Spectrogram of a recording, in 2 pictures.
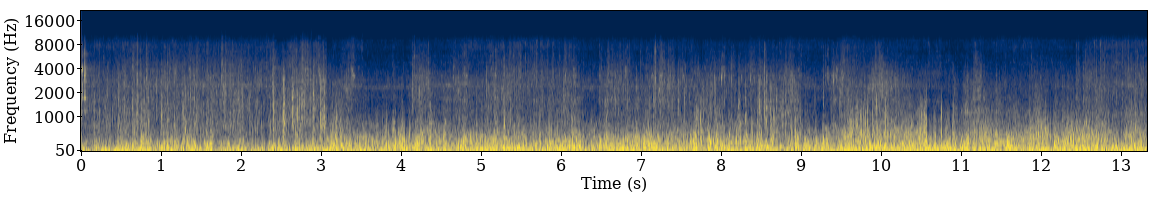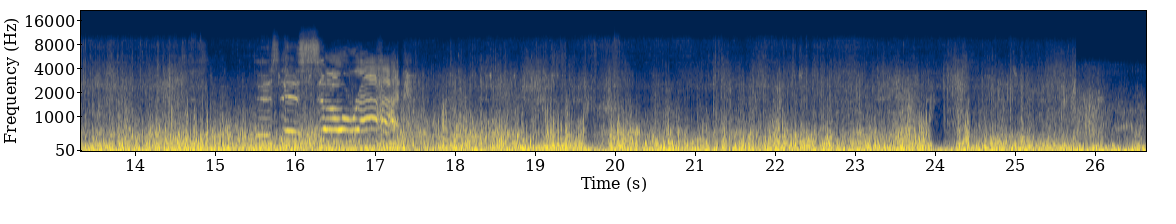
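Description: Bicycle tyres rumble over a dirt trail.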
